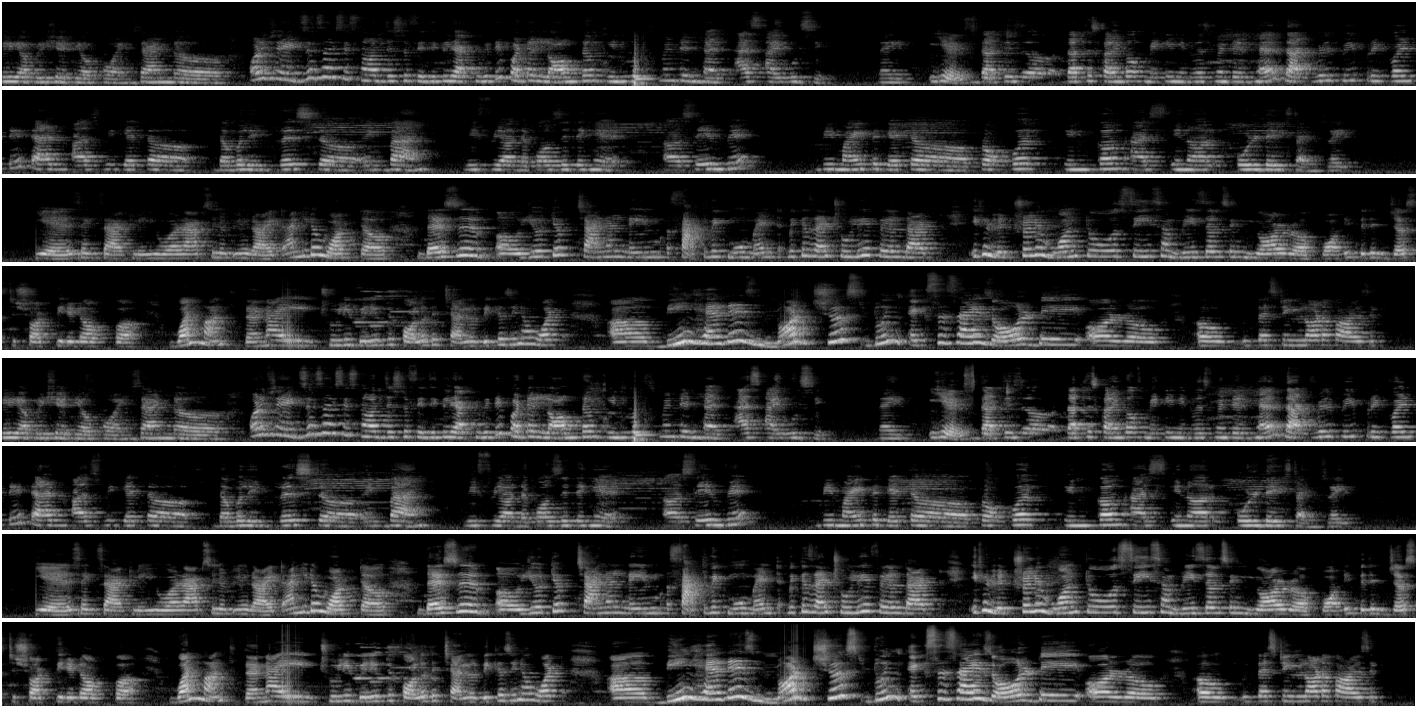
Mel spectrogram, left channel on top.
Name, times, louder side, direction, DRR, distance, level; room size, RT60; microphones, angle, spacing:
voice 1, 0.0-8.2 8.8-9.1 9.7-18.4 18.8-21.7 22.3-27.7 45.9-46.6, right 2 dB, 25° right, 1.2 m, -26 dB
voice 2, 9.3-10.0 28.6-43.8 44.1-54.0 54.4-56.2, right 3 dB, 65° right, 1.0 m, -21 dB
16.0 x 6.0 x 4.9 m
head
